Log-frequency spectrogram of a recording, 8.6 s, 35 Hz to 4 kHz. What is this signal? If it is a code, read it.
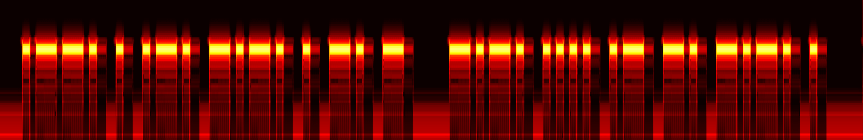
Morse code, heard as a keyed tone, about 18 wpm, 750 Hz. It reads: PERCENT CHANCE
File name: Morse / 18WPM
